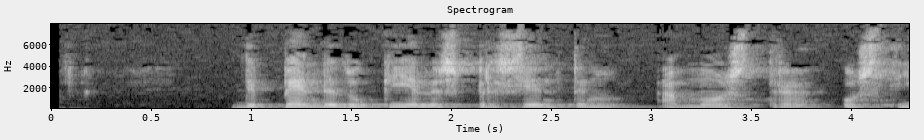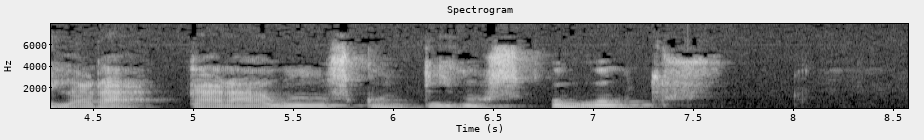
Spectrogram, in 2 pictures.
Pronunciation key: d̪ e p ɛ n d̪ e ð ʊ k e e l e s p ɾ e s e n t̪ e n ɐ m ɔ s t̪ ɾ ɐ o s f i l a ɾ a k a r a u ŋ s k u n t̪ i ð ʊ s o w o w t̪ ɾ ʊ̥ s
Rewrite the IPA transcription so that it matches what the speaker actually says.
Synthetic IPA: d̪ e p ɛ n d̪ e ð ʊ k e e l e s p ɾ e s e n t̪ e ŋ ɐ m ɔ s t̪ ɾ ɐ o s θ i l a ɾ a k a ɾ a u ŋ s k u n t̪ i ð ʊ s o w o w t̪ ɾ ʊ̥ s

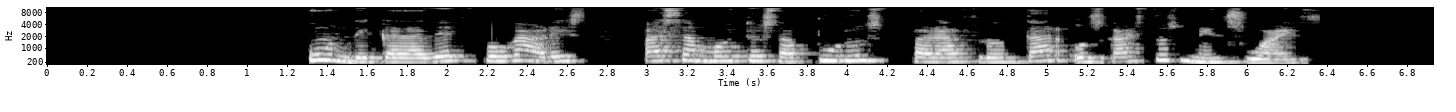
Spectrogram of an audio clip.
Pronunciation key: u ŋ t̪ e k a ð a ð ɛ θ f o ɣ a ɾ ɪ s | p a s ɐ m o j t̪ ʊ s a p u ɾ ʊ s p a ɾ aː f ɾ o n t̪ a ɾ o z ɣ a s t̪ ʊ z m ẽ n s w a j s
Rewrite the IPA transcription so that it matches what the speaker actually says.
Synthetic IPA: u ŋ d̪ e k a ð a ð ɛ θ f o ɣ a ɾ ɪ s | p a s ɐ m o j t̪ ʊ s a p u ɾ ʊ s p a ɾ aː f ɾ o n t̪ a ɾ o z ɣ a s t̪ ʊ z m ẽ n s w a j s

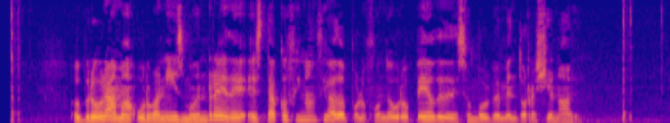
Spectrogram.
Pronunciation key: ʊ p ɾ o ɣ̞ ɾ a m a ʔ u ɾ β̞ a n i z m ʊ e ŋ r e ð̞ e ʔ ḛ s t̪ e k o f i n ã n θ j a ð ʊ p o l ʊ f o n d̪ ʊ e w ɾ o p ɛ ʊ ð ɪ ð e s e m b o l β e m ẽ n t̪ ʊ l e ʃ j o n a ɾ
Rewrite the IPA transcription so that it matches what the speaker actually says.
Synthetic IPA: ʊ p ɾ o ɣ̞ ɾ a m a ʔ u ɾ β̞ a n i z m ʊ e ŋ r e ð̞ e ʔ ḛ s t̪ a k o f i n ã n θ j a ð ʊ p o l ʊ f o n d̪ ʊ e w ɾ o p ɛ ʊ ð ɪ ð e s e m b o l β e m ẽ n t̪ ʊ r e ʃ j o n a l

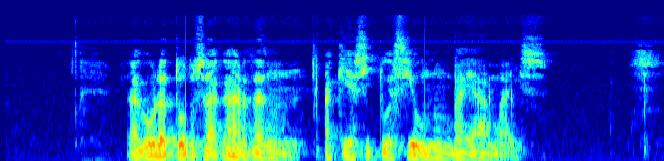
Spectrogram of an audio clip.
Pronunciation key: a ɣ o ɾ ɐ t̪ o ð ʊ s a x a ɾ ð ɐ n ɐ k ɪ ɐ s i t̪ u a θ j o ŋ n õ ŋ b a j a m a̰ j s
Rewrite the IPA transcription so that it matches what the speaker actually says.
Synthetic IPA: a ɣ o ɾ ɐ t̪ o ð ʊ s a ɣ a ɾ ð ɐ ŋ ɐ k ɪ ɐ s i t̪ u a θ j o ŋ n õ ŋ b a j a m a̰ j s

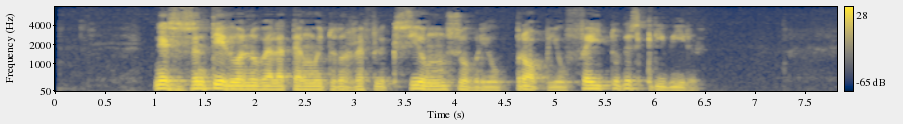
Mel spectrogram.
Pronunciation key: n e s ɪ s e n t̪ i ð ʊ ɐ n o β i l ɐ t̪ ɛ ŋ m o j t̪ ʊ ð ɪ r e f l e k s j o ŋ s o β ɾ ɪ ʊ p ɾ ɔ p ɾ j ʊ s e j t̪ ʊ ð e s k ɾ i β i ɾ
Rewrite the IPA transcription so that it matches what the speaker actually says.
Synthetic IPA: n e s ɪ s e n t̪ i ð ʊ ɐ n o β ɛ l ɐ t̪ ɛ ŋ m o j t̪ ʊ ð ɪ r e f l e k s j o ŋ s o β ɾ ɪ ʊ p ɾ ɔ p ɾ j ʊ f e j t̪ ʊ ð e s k ɾ i β i ɾ

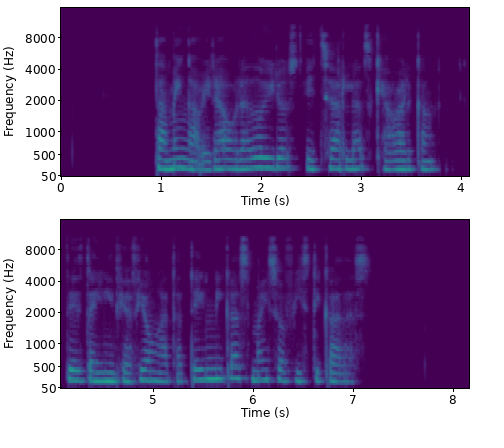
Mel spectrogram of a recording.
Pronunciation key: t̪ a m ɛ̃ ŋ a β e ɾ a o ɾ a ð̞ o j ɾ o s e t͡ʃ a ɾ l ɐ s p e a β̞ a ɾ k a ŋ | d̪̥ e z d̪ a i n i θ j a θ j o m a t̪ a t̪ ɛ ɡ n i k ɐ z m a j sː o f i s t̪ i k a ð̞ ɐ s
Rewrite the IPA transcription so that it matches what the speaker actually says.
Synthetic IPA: t̪ a m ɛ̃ ŋ a β e ɾ a o ɾ a ð̞ o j ɾ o s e t͡ʃ a ɾ l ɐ s k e a β̞ a ɾ k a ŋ | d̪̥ e z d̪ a i n i θ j a θ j o ŋ a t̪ a t̪ ɛ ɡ n i k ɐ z m a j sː o f i s t̪ i k a ð̞ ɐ s

